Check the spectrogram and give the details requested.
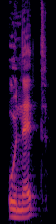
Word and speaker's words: honnête: dis il semble honnête le h en français voilà le hb muet du coup il ne va pas compter et ça va être comme une voyelle donc on va prononcer la syllabe bleus et on va dire il semble honnête il semble honnête on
